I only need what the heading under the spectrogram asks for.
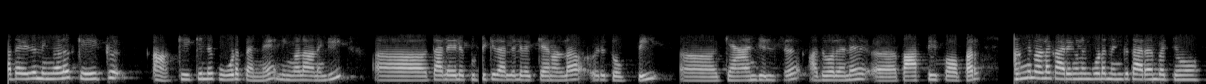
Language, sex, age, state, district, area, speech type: Malayalam, female, 18-30, Kerala, Kottayam, rural, conversation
